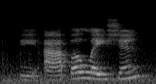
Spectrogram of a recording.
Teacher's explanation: Everything else is exactly how it's spelled, but that CH sounds like sh instead of ch. The Appalachian.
